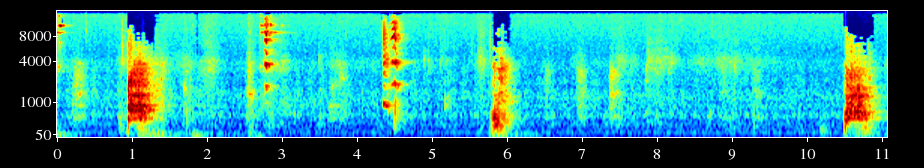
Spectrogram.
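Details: Siberian Husky vocalizing at a dinner party on August 10, 2022: four loud, harsh barks spaced a few seconds apart, at about one, six and ten seconds, with short high squeaky whine-like notes between them over a low steady background hum.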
